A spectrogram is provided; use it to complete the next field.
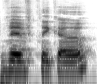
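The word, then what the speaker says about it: Veuve Clicquot: Is it some French name? Vive Clicquot. That's exactly what it is. Okay. Is that how you say it? Viv, yeah. I don't know that my French is awesome, but I think that's pretty close.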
